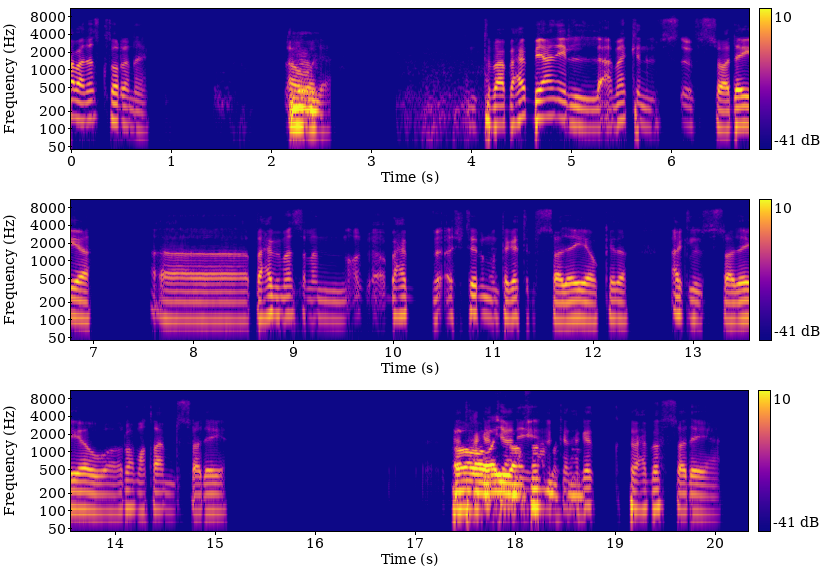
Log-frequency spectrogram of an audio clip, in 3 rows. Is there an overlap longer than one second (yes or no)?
yes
